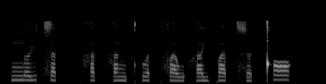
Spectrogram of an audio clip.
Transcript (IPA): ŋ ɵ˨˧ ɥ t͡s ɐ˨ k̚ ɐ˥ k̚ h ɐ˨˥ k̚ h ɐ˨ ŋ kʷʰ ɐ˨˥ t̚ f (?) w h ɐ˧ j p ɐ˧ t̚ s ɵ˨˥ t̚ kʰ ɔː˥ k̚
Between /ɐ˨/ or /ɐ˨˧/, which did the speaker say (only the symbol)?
ɐ˨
